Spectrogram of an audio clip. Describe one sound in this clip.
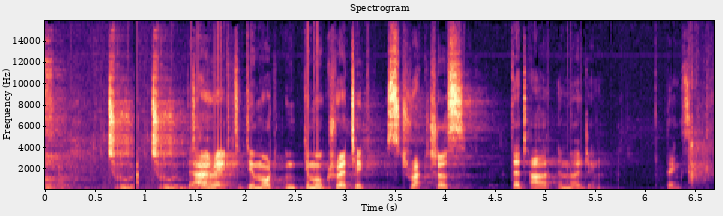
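A young man speaks into a microphone in a hall.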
